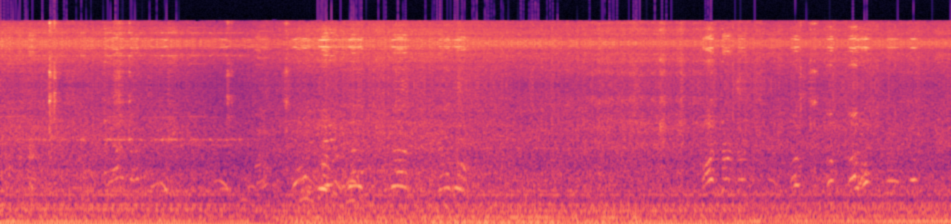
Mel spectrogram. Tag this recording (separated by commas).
Speech, Motorboat, Vehicle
